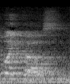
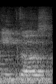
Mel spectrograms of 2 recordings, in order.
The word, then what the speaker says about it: Oikos: no, the yogurt, it's not a food. The yogurt is pronounced Oikos. Dan and Yogurt tried to Americanize the Greek word. It is pronounced Oikos, and Oikos is a derivative of the Greek word economist, which is economy.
